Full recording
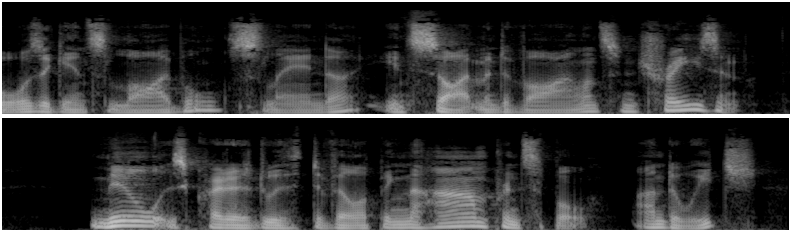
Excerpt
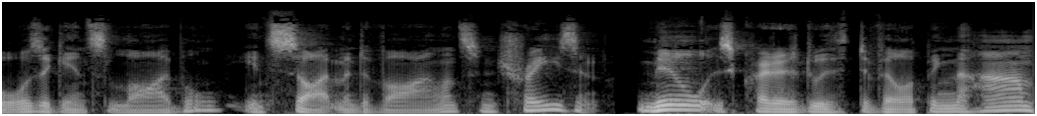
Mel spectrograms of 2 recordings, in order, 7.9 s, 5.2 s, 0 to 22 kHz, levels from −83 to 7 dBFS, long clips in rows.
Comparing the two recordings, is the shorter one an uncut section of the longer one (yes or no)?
no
